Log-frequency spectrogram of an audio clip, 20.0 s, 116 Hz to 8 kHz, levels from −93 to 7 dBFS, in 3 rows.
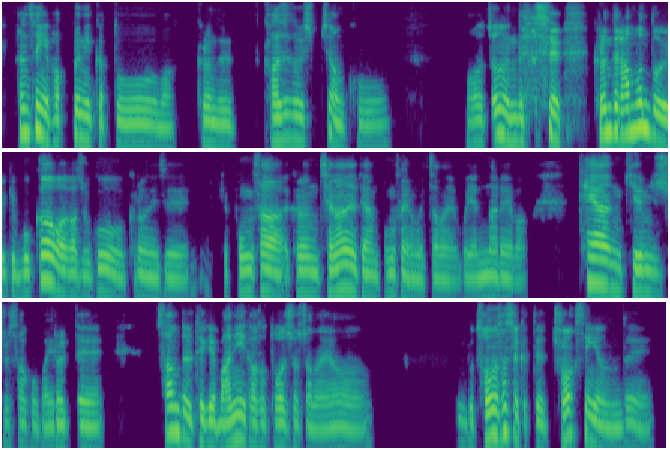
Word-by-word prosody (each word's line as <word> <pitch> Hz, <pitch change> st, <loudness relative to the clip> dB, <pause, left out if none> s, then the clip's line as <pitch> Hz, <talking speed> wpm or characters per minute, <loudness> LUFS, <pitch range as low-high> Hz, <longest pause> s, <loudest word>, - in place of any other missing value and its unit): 현생이 185 Hz, -2 st, +4 dB
바쁘니까 135 Hz, +3 st, -1 dB
또 120 Hz, -2 st, -1 dB
막 105 Hz, 0 st, -6 dB, 0.2 s
그런 130 Hz, -2 st, -1 dB
데 115 Hz, -2 st, -3 dB, 0.3 s
가기도 145 Hz, +1 st, +1 dB
쉽지 135 Hz, 0 st, -5 dB
않고. 115 Hz, 0 st, -4 dB, 0.8 s
어 130 Hz, +1 st, -4 dB
저는 170 Hz, +5 st, +3 dB
근데 140 Hz, -2 st, +2 dB
사실 -, -, +4 dB, 0.3 s
그런 180 Hz, +2 st, +4 dB
데를 195 Hz, -2 st, +5 dB
1 185 Hz, -, +6 dB
번도 205 Hz, -8 st, +6 dB
이렇게 125 Hz, -1 st, 0 dB
못 120 Hz, +2 st, -3 dB
가봐 195 Hz, -9 st, +6 dB
가지고 120 Hz, -1 st, -2 dB
그런 110 Hz, -1 st, -4 dB
이제 105 Hz, +1 st, -7 dB
이렇게 130 Hz, -, -11 dB
봉사 130 Hz, -1 st, +2 dB
그런 130 Hz, -1 st, -1 dB
재난에 145 Hz, +3 st, +3 dB
대한 120 Hz, -3 st, -2 dB
봉사 120 Hz, 0 st, -5 dB
이런 105 Hz, -1 st, -4 dB
거 100 Hz, -, -5 dB
있잖아요. 100 Hz, -1 st, -7 dB
뭐 -, -, -10 dB
옛날에 110 Hz, 0 st, -4 dB
막 100 Hz, 0 st, -12 dB, 0.5 s
태안 180 Hz, -6 st, +5 dB
기름 135 Hz, 0 st, 0 dB
유출 125 Hz, 0 st, -6 dB
사고 115 Hz, -2 st, -8 dB
막 110 Hz, -, -7 dB
이럴 115 Hz, +1 st, -2 dB
때 110 Hz, -1 st, -1 dB, 0.5 s
사람들 185 Hz, -6 st, +2 dB
되게 130 Hz, -1 st, +2 dB
많이 125 Hz, +6 st, +2 dB
가서 120 Hz, -2 st, -3 dB
도와주셨잖아요. 105 Hz, -3 st, -4 dB, 0.9 s
뭐 125 Hz, 0 st, -7 dB
저는 165 Hz, +3 st, +5 dB
사실 190 Hz, +2 st, +1 dB
그때 125 Hz, -3 st, -5 dB
중학생이었는데 115 Hz, -, -1 dB
125 Hz, 340 characters per minute, -21 LUFS, 110-145 Hz, 0.9 s, 1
